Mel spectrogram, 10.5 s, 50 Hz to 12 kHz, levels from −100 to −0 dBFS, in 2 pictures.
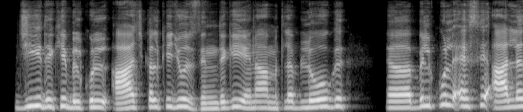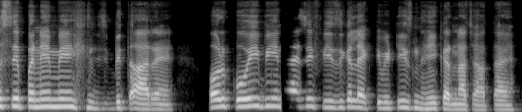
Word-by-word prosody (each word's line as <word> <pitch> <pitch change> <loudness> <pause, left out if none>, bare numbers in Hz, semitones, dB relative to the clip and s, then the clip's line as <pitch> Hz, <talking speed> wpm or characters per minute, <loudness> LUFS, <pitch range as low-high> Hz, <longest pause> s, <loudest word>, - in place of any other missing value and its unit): जी 230 +8 +3
देखिए 220 +1 +1
बिल्कुल, 190 0 +1
आजकल 190 +6 +4
की 225 +2 -2
जो 225 +2 +3
ज़िंदगी 170 +5 -1
है 185 - +2
ना 185 +1 +1
मतलब 185 +1 -3
लोग 215 +4 +4
अ, 225 -5 +1
बिल्कुल 245 +7 0
ऐसे 230 0 +1 0.2
आलस्यपने 225 +1 +2
में 225 0 -1 0.4
बिता 175 -4 -3
रहे 150 0 -7
हैं। 140 -1 -13 0.4
और 215 +2 0
कोई 230 +1 -1
भी 240 +1 -6
ना 230 0 -7
ऐसी 230 +1 -10
फ़िज़िकल 200 -1 -8
एक्टिविटीज़ 185 +1 -7
नहीं 165 -1 -6
करना 150 -2 -4
चाहता 140 -1 -10
है। 135 - -7
200 Hz, 170 wpm, -20 LUFS, 180-225 Hz, 0.4 s, आजकल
